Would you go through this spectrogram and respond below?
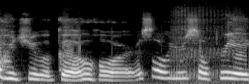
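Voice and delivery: put-on high cooing baby talk. Playing a character petting a horse: baby talk to a horse. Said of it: "petting it and baby talking to it".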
